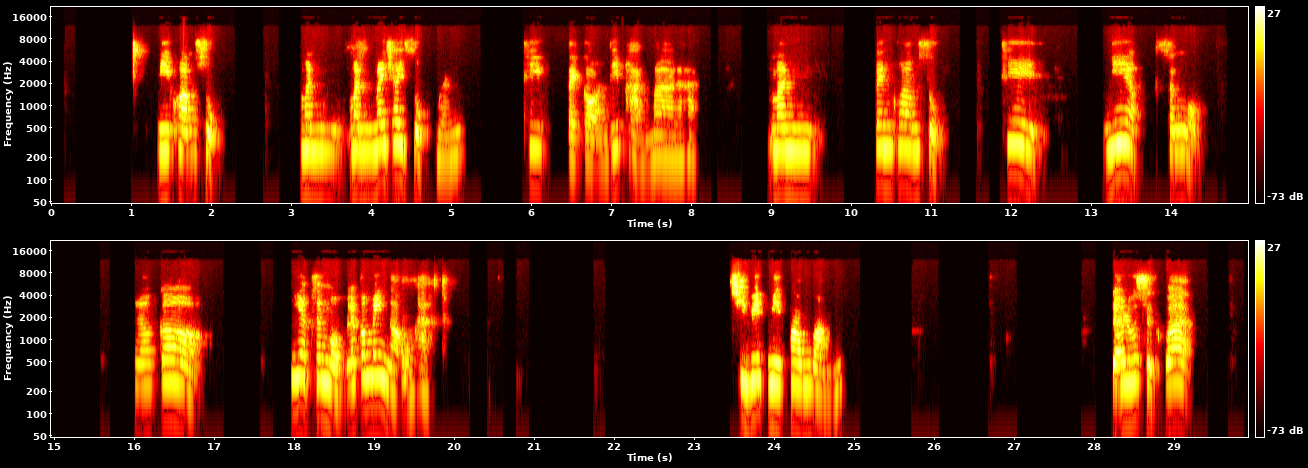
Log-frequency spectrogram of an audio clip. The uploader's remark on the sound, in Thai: คอร์สออนไลน์ (ผ่านโปรแกรม Zoom)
